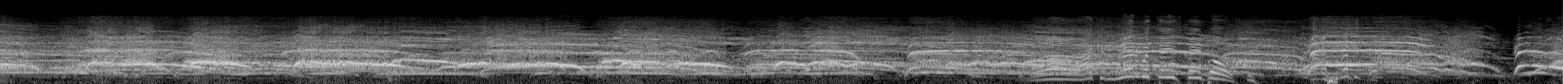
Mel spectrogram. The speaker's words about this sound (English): A Rebel Yell so loud that it shakes the foundation of that pole that our flag came down from, but that it will go up again one day. And if we believe that, let's let them hear it. One, two, three, Rebel Yell!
